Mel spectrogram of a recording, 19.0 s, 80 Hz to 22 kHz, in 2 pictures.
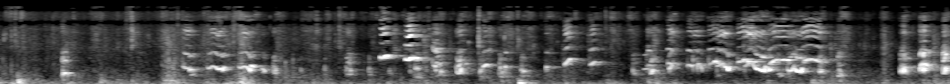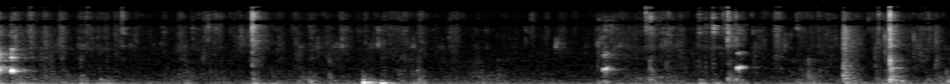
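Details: Ellie's Old English Sheepdog puppies, four weeks old and born 10/23/22, whine while eating a muffin-tin snack: a run of loud, quavering, tonal whines in the middle, then quieter clicks of eating and occasional squeaks.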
